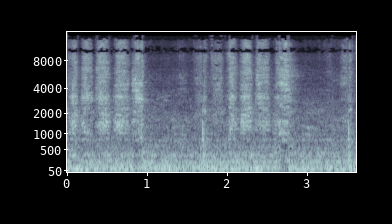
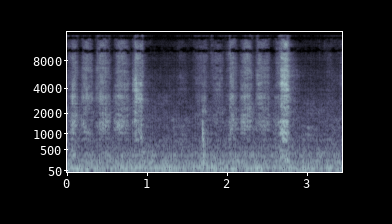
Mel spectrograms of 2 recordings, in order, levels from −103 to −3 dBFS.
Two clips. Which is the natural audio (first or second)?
first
